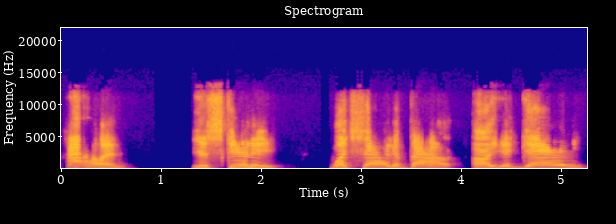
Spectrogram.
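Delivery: high, cartoonish blurting woman, slow on the end; blurting therapist. Therapist blurting at Alan in first session, high cartoon voice. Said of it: "I'm gonna do an imitation of her voice".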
